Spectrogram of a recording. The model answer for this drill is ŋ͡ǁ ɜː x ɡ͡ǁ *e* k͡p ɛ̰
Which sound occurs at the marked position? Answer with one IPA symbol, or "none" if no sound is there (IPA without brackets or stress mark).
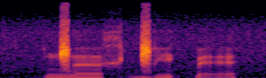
e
